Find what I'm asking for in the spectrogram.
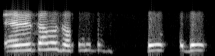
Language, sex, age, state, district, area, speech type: Odia, female, 60+, Odisha, Angul, rural, conversation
